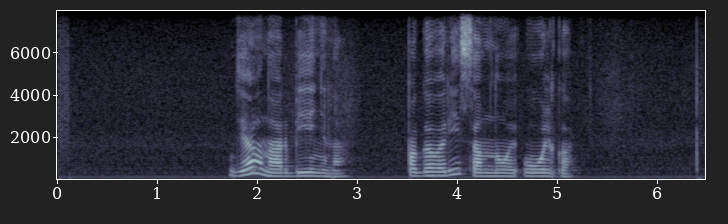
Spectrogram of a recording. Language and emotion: Russian, neutral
